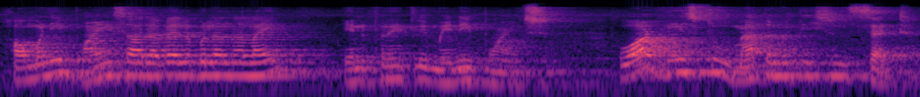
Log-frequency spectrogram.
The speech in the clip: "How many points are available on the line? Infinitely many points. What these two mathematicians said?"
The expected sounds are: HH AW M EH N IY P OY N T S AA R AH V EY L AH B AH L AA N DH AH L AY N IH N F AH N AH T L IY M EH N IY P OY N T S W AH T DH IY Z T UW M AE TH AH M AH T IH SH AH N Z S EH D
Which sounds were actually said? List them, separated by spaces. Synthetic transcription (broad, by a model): HH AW M EH N IY P OY N T S AA R AH V EY L AH B AH L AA N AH L AY N IH N F AH N AH T L IY M EH N IY P OY N T S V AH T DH IY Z T UW M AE T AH M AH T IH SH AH N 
